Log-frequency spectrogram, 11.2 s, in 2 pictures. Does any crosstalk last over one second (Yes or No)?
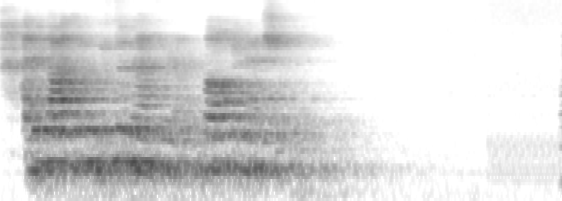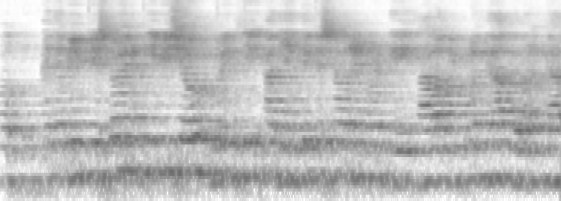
No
